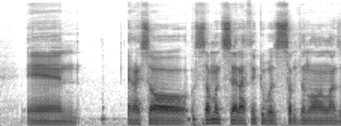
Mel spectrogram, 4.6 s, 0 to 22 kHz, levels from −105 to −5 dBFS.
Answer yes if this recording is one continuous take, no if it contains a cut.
yes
